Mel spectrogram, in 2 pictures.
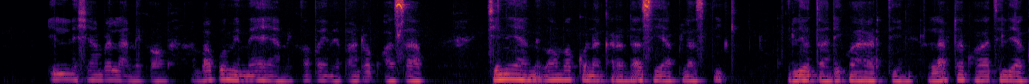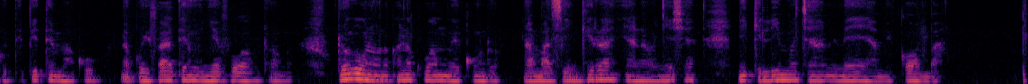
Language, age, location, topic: Swahili, 36-49, Nakuru, agriculture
